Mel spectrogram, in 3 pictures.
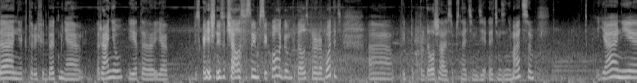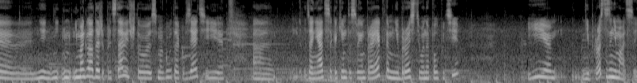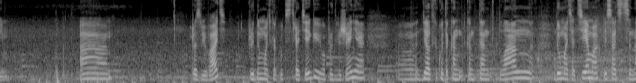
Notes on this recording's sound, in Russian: Это Live-запись, поэтому на фоне вы можете слышать разные посторонние звуки, которые, в свою очередь, придают атмосферы этому эпизоду. Наша передвижная подкаст-студия вошли в чат.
